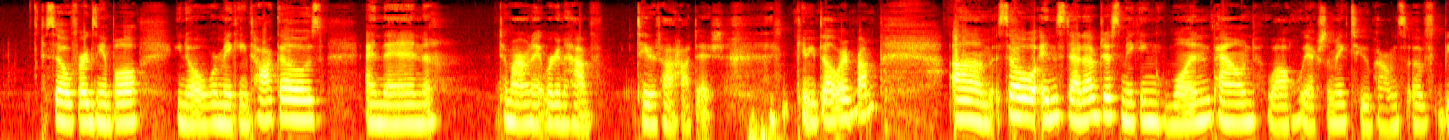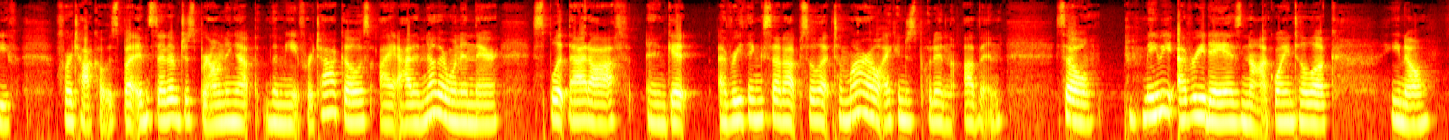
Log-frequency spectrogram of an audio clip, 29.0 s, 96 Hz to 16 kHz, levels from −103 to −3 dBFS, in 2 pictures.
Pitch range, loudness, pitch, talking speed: 180-205 Hz, -14 LUFS, 190 Hz, 185 wpm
